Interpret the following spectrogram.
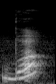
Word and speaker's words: bas: C'est aussi le cas de l'adjectif bas. Son féminin, on dit basse.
